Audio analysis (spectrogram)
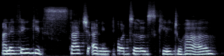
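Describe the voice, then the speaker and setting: This podcast guest works for a coffee company and comes from Kenya, carrying a Kenyan accent. Her voice is mid-range, mellow and unhurried as she gives articulate explanations during a conversational interview.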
